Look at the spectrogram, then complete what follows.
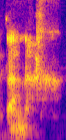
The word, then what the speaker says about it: Tanaj: Las tres palabras conforman ese acróstico que se pronuncia Tanaj.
